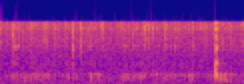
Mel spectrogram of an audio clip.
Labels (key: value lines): label: ambient
recorder: HydroMoth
